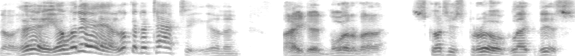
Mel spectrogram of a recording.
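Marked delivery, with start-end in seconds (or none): 0.2-2.1 put-on broad, animated Bronx accent, high and swooping. Recalling how a fellow performer voiced Jim Sock, Jim Sock Bronx accent. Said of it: "so he did a Bronx".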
